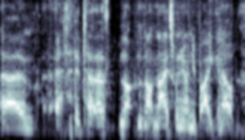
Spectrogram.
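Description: There is noticeable background noise behind this man. His pitch is fairly low, and his intonation is fairly even. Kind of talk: casual group chat. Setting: hotel rooftop, Bangkok.

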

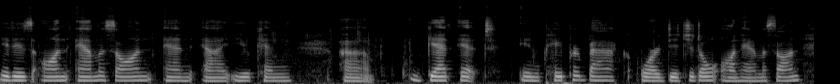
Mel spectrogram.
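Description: The recording is very clean with a silent background. Someone speaks very slowly with a Canadian accent in a monotone, flat intonation. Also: woman, fairly low pitch for a woman. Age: 70s. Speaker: life coach and podcast host. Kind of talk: motivational talk. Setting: livestream from home. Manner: halting.

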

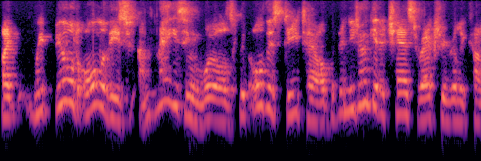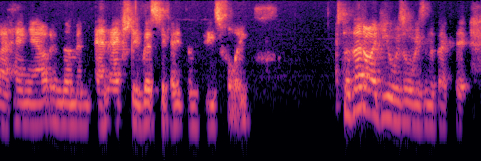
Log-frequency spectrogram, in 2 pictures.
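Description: Very fast speech in an Australian accent, with very wide pitch swings. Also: man, high pitch for a man. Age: 40s. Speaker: game designer. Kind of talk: interview.

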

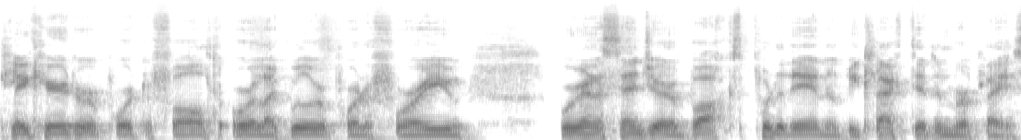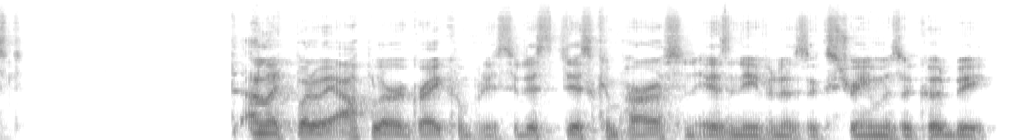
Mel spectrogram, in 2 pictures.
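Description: In a Dublin accent, a man talks very fast with a very deep, low voice. His intonation is fairly even, and the recording is very clean with a silent background. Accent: Irish (Dublin). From Ireland, Dublin. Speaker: software company co-founder. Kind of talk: interview.

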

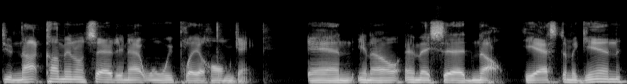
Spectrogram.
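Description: A man with an American accent talks in a normal speaking voice at a fairly low pitch and a moderate pace. His intonation is fairly even, and his loudness stays very even. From Louisiana, US South. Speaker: football scout and analyst. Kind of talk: casual sports talk, podcast interview.

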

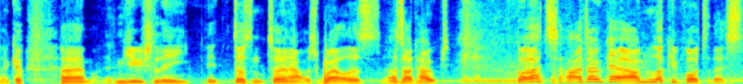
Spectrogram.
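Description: With a Yorkshire accent, a man talks at a moderate pace in a fairly high pitch with lively intonation, over noticeable background noise. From Yorkshire, England. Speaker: amateur stand-up comedian. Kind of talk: casual video diary.

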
